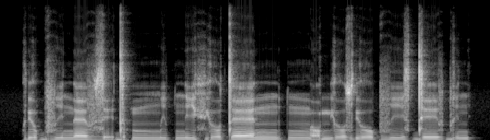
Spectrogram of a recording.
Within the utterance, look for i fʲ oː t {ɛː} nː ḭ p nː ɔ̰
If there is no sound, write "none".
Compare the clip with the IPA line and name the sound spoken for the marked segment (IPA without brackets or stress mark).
ɛː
